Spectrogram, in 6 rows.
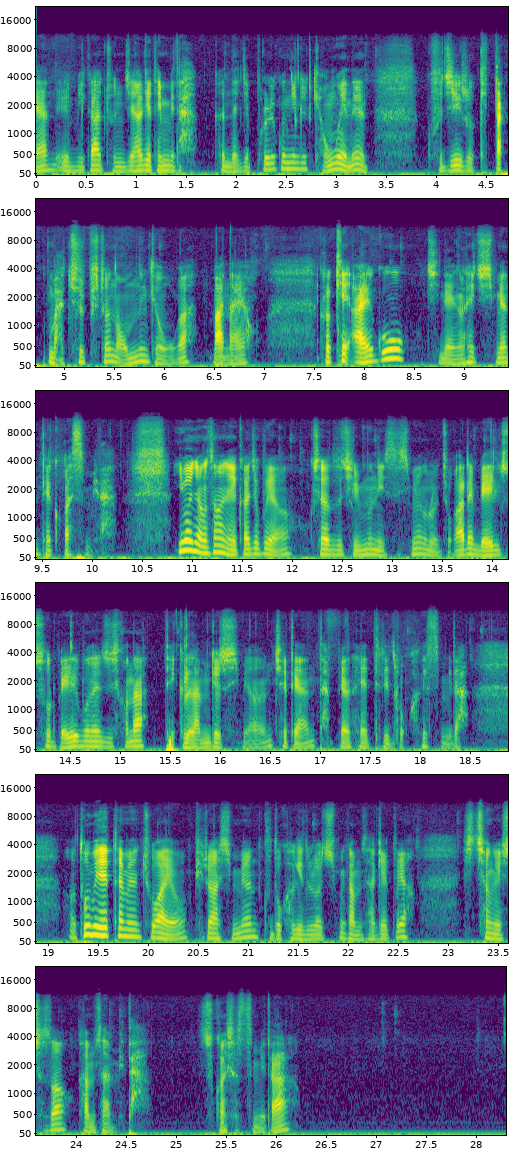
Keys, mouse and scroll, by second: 28.2 click.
